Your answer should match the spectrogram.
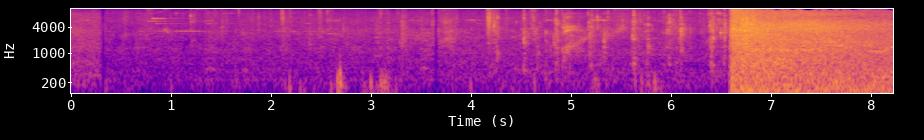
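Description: A loud, distorted explosion sound effect that starts abruptly near the end and cuts off suddenly about two seconds later. Before it there are only faint, scattered small sounds.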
